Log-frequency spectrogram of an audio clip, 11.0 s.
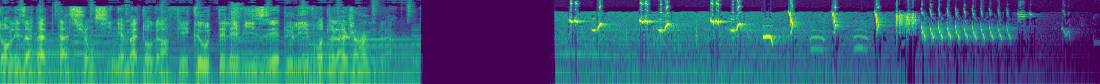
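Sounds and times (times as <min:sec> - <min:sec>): bird chirping: 0:05.6 - 0:11.0
bird trill: 0:05.6 - 0:11.0.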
